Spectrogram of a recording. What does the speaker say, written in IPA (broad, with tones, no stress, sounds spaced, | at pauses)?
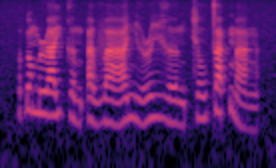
ɗ ɔ˧ m ɹ a˧˥ j k ə˨˩˦ m ʔ a˨˩˨ w v aː˨˩˦ ɲ ɨ˨˩˨ ɹ i˧ ɣ əː˨˩ ŋ c o˧˥ w t̪ a˦˥ k̚ m a˨˩ ŋ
